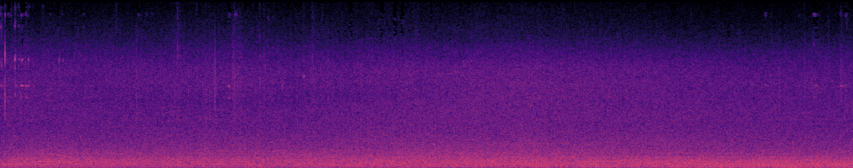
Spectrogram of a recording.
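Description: Ocean surf washing in the shallows: a steady, even hiss of moving water.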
